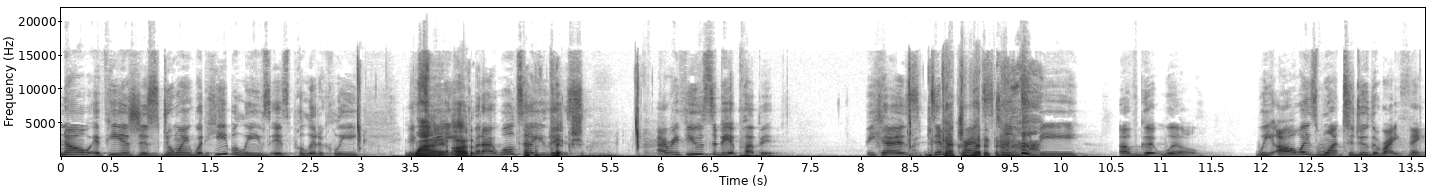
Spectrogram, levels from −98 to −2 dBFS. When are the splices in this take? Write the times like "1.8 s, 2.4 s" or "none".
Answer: none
